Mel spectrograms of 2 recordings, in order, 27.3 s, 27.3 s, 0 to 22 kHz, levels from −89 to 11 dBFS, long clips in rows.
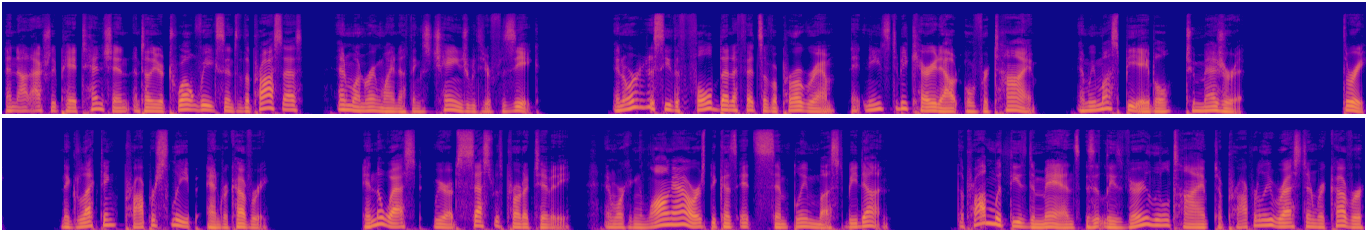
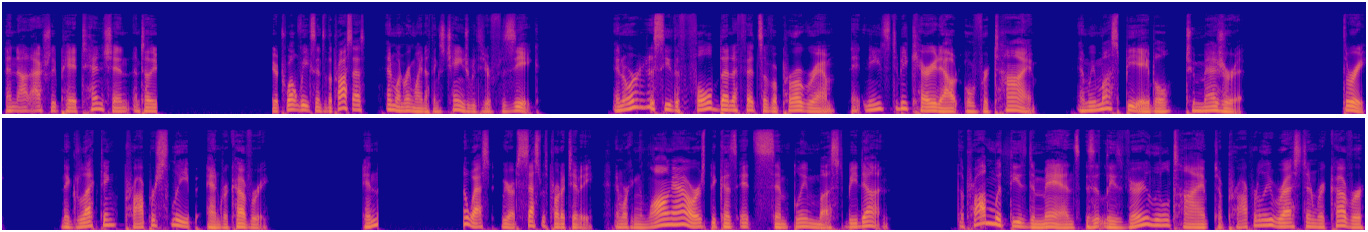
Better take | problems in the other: first | audio freezing; at 1.5 s for 1 s and at 17 s for 1 s

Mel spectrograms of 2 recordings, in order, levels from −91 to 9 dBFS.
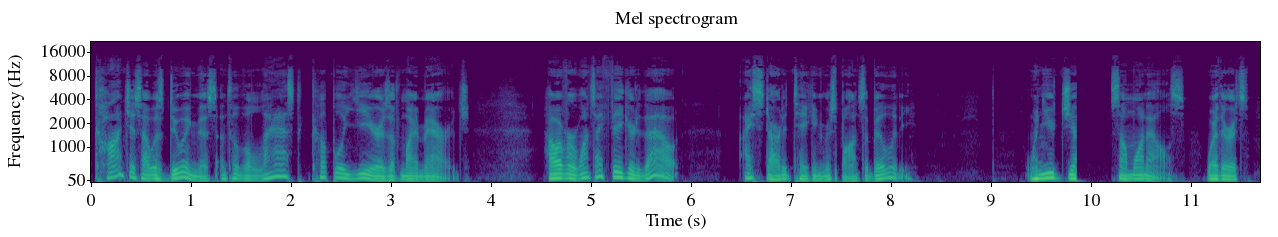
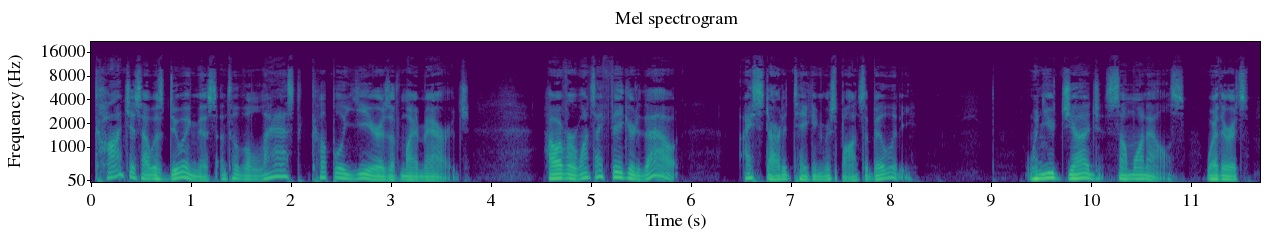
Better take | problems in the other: second | audio cutting out; at 10 s

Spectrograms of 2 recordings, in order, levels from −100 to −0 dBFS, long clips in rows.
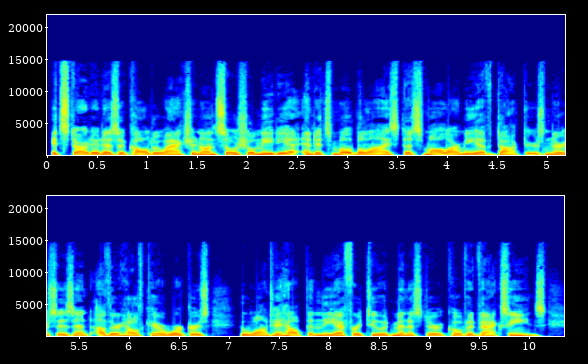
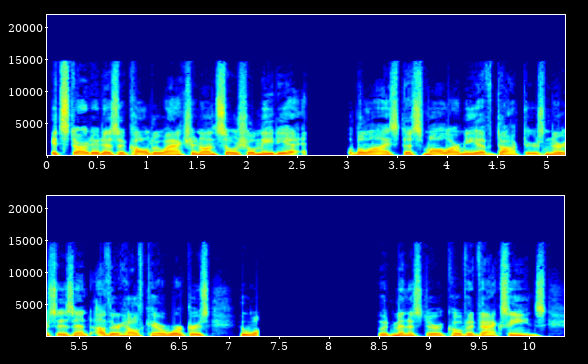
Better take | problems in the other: first | audio cutting out; at 2.5 s and at 7.5 s for 1 s

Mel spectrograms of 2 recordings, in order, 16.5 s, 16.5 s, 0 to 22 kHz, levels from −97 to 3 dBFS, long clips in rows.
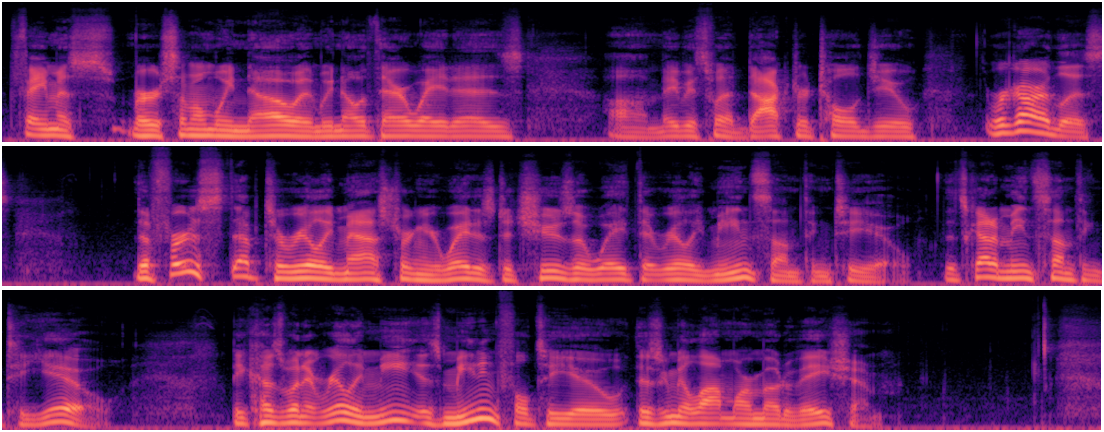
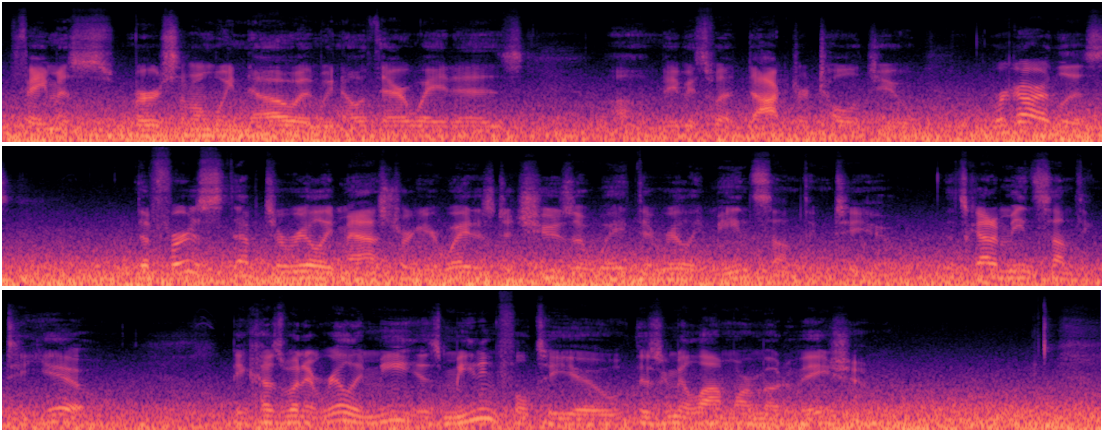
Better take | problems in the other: first | wind noise on the microphone; heavy; 3 dB below the speech

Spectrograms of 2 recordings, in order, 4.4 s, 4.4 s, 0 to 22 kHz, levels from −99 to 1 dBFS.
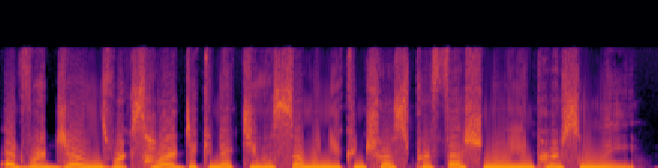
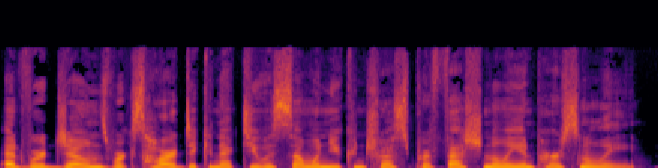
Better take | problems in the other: second | distortion; heavy; 6 dB below the speech

